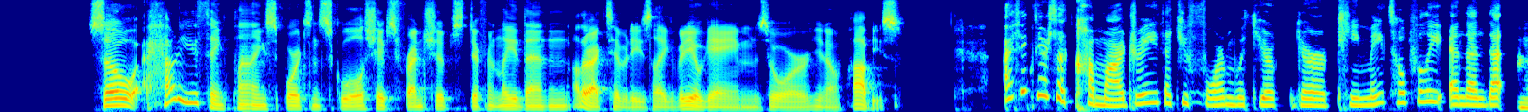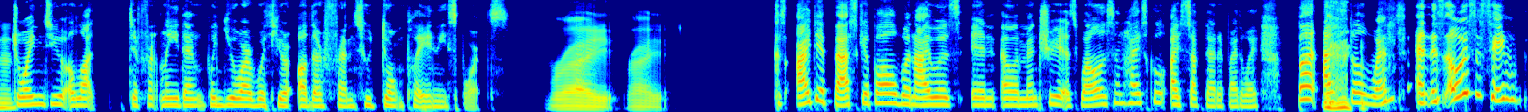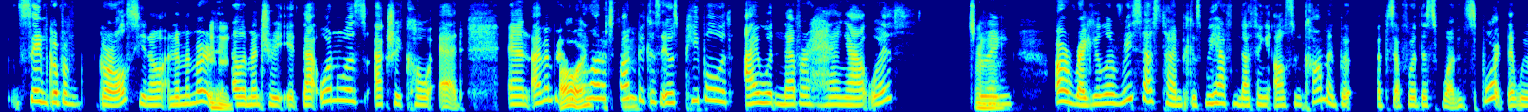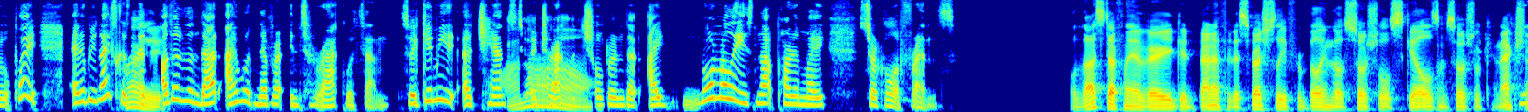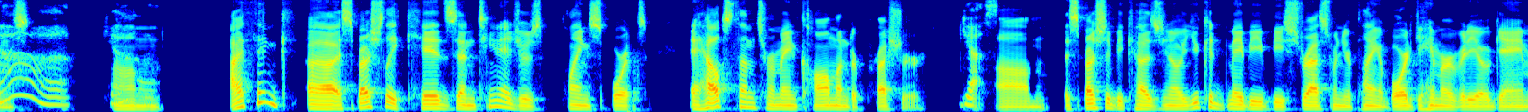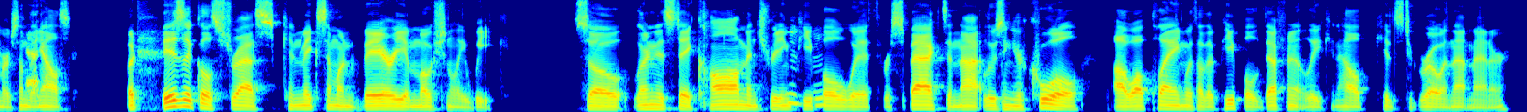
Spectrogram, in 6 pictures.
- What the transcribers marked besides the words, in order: "camaraderie" said as "camadrie"; tapping; chuckle; joyful: "and it's always the same"; other background noise; laughing while speaking: "game"
- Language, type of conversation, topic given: English, unstructured, How can I use school sports to build stronger friendships?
